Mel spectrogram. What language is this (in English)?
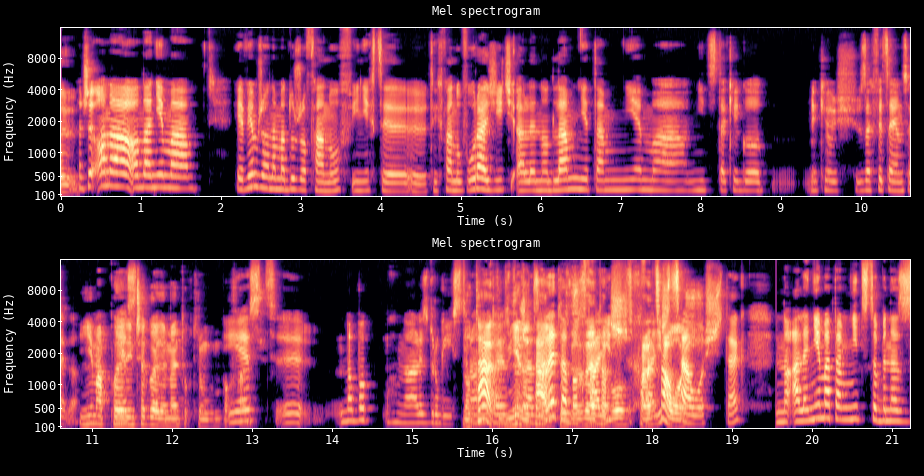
Polish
